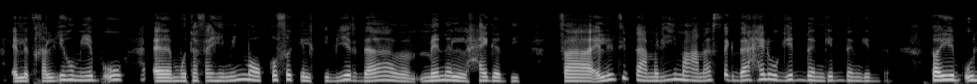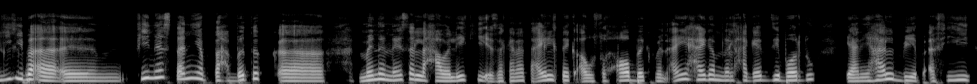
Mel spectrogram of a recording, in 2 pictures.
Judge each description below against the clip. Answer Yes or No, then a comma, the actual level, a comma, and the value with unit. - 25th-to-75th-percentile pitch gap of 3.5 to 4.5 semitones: Yes, average, 4.0 semitones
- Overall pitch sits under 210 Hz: Yes, medium, 185 Hz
